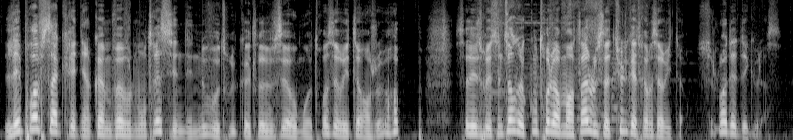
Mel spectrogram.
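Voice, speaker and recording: A man commentates a card game match in a loose, joking way. His voice sits fairly high and swings widely, breaking into loud, excited outbursts at big plays. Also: very fast. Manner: excitable, jokey, bursts of loud enthusiasm. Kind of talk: casual esports commentary.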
